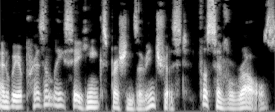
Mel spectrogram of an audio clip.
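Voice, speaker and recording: A man with an Australian accent, fairly quick and somewhat breathy, with very wide pitch swings, in a dry, close sound with no echo on a very clean recording over a silent background. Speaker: amateur radio association director. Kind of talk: scripted news segment.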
